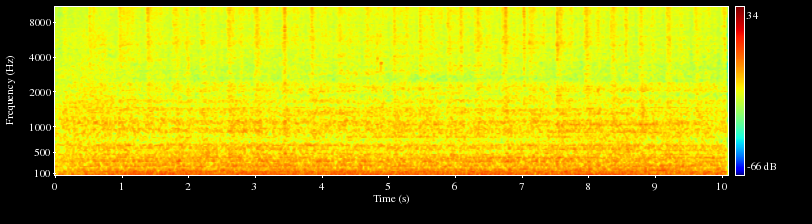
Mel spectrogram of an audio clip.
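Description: A boat's engine recorded underwater by the JOMOPANS project: a loud, steady low rumble and drone fills the whole stretch, with faint crackling and pulsing texture above it and no voices.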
